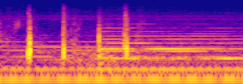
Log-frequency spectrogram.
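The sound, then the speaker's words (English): Footsteps of a man running up, used as an audio drama effect: four distinct, quick thuds in an even rhythm over a low steady hum, with quiet after the last one. “A man ran up and whispered something into the captain's ear.”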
